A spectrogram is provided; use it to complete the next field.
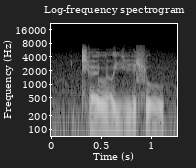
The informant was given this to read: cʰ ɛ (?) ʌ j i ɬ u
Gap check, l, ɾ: l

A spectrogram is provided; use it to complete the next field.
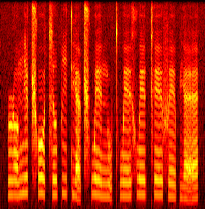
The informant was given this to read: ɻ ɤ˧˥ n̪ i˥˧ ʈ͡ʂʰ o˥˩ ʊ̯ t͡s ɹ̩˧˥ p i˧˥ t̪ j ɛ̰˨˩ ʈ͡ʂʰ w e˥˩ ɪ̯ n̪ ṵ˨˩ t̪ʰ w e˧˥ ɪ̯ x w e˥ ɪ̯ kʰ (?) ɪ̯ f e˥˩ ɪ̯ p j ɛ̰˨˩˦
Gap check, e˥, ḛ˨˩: e˥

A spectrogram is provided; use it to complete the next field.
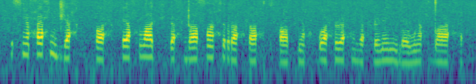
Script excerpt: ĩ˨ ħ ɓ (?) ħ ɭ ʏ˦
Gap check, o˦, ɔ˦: ɔ˦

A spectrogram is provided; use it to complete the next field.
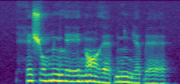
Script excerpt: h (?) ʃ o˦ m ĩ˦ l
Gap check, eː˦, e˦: e˦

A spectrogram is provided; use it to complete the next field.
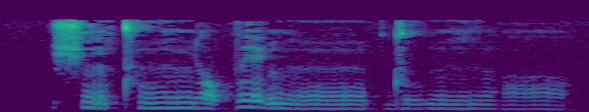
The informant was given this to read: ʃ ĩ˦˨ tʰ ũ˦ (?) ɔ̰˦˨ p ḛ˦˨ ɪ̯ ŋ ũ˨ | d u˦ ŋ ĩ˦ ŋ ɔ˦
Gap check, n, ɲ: ɲ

